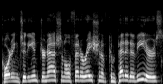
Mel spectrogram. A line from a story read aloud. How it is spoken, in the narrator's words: said Bill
